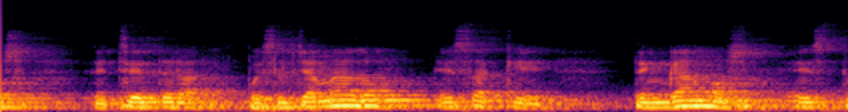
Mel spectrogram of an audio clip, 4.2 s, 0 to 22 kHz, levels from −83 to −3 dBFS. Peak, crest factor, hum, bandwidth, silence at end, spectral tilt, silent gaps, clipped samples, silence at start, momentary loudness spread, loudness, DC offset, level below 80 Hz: -4 dBFS; 12 dB; none; 5.4 kHz; 0 s; -10.5 dB/octave; none; under 0.1%; 0 s; 11 LU; -17 LUFS; under 0.1%; -50 dBFS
